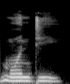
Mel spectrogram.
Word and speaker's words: Monday: option a right because automatically We will pronounce m o n d a y as mundy. Do you understand?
